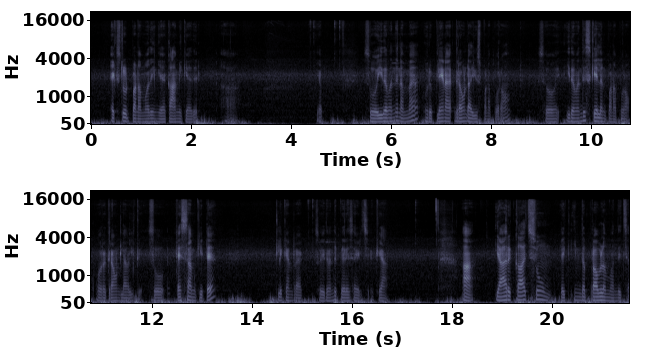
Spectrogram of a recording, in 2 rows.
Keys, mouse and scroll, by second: 4.4 drag, 4.9 click, 12.5 s, 15.1 click, 16.0-17.4 middle drag, 21.3-21.5 scroll up 6.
